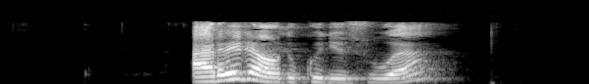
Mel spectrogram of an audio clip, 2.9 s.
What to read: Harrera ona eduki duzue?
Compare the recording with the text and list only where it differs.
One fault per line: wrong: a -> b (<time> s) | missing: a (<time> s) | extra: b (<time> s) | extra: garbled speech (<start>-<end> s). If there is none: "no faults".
missing: ona (1.3 s)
